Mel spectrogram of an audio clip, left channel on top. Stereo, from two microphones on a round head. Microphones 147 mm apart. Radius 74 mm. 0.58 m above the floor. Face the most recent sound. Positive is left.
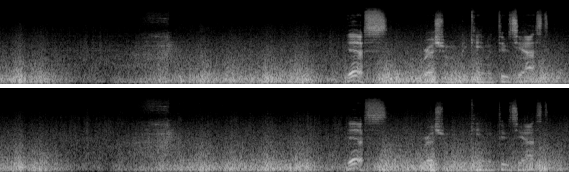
turn(degrees=45)  # may be behind; listen again after turning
